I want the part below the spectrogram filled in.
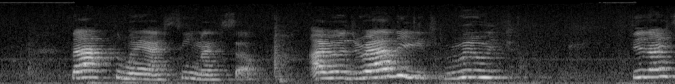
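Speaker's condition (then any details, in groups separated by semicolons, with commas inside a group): Cerebral palsy, mild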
